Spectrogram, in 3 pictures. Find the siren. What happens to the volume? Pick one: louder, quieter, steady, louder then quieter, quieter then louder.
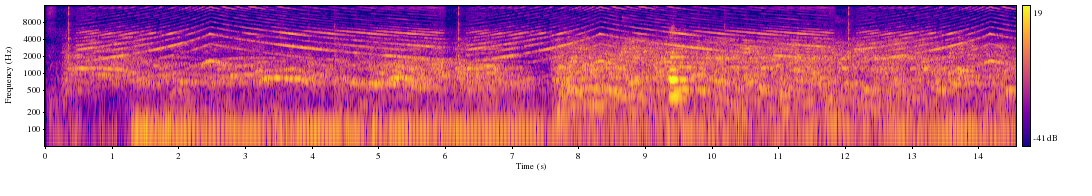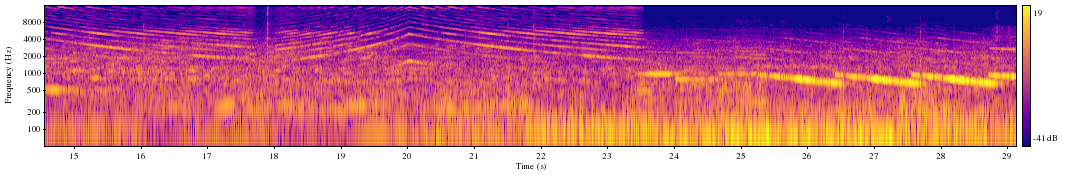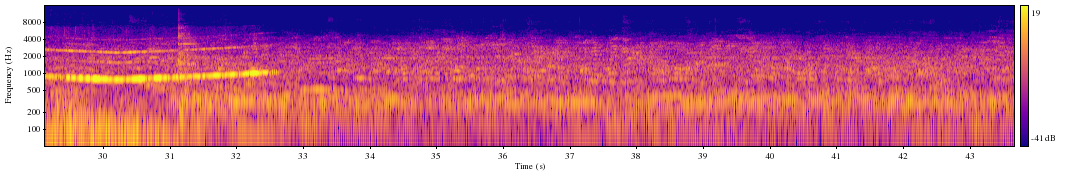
louder.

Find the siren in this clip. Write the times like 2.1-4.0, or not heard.
0.0-32.6.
